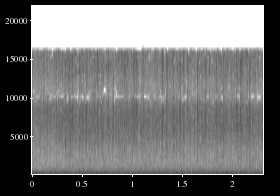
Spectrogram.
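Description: Steady rain drums against a window pane, a constant dense patter with a heavy low rumble underneath, loud, with no voices.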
